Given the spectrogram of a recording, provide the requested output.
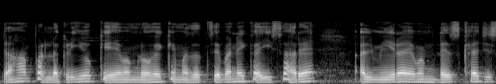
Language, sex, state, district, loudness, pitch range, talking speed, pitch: Hindi, male, Jharkhand, Ranchi, -15 LUFS, 110-135 Hz, 205 wpm, 115 Hz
